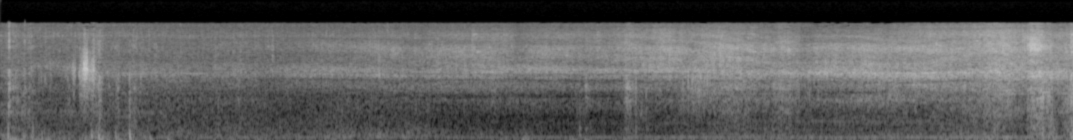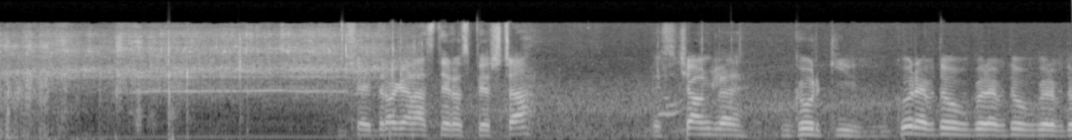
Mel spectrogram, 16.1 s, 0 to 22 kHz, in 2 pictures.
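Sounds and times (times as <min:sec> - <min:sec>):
wind on microphone: 0:00.0 - 0:09.9
bicycle tyre noise: 0:00.0 - 0:11.5.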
